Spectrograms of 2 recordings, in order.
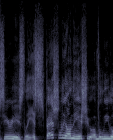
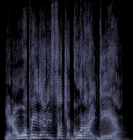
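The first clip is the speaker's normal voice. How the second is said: put-on, scornful New York accent; 4 semitones higher than usual. Mocking a TV co-host's line just played: Joy Behar impression. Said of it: "Joy Behar is the reason I hate the Northeast".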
